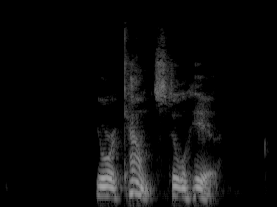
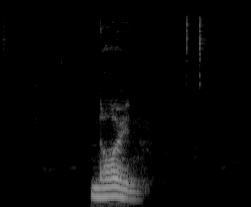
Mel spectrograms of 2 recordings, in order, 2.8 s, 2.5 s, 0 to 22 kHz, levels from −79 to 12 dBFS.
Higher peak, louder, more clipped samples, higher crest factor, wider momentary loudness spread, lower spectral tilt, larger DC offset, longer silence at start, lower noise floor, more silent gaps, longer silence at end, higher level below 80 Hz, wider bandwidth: about the same, -14 dBFS vs -14 dBFS; about the same, -30 LUFS vs -30 LUFS; neither; about the same, 18 dB vs 20 dB; second, 11 LU vs 18 LU; second, -5 dB/octave vs -7 dB/octave; neither; about the same, 0.95 s vs 0.9 s; first, under -90 dBFS vs -78 dBFS; neither; second, 0.6 s vs 1.1 s; about the same, -74 dBFS vs -74 dBFS; second, 14 kHz vs 16.5 kHz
